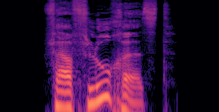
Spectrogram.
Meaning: second-person singular subjunctive I of verfluchen
- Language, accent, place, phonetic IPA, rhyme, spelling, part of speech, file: German, Germany, Berlin, [fɛɐ̯ˈfluːxəst], -uːxəst, verfluchest, verb, De-verfluchest.ogg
